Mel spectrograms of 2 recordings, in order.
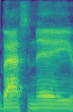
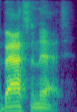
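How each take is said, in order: First: It is pronounced the French way. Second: It is pronounced the English way. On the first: "instead of" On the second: "they always said"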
